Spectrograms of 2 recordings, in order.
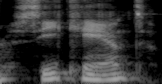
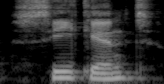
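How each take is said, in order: First: "secant" said see-cant, rhyming with "can't"; alternative pronunciation. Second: Said in the usual way. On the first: Shown as a demonstration. Teacher offering the other name for secant, alternative pronunciation. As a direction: give "secant" a clear full "a" in its last syllable. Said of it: "as some people call it". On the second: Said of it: "or as some people call it".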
